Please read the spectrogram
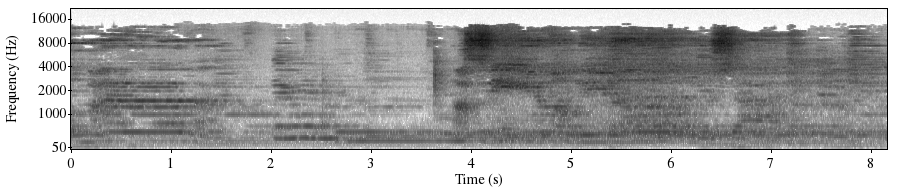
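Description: A recorded song playing, a singer's long held notes over the accompaniment.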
